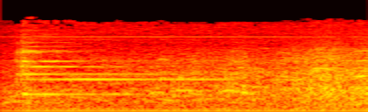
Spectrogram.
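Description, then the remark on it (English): A boxing bell rings out at the start of the Cassius Clay versus Sonny fight, its bright metallic tone lingering and fading over a steady wash of crowd noise that swells slightly toward the end. “But guess what? That bell rang.”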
